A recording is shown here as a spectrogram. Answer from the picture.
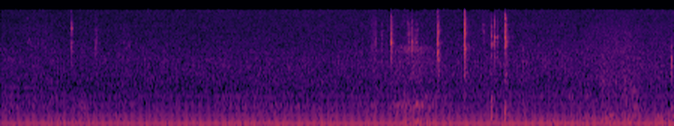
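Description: Faint steady electrical hum of an open commentary microphone, with a handful of small sharp clicks between about two and a half and three and a half seconds in.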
